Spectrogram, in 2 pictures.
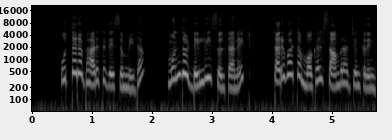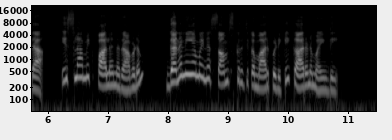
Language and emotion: Telugu, neutral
